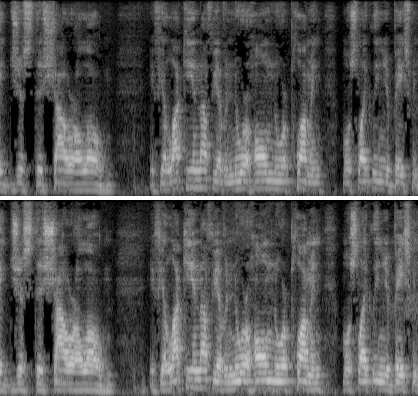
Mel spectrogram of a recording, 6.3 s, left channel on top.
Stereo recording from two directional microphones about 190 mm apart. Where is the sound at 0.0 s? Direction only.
15° left (ahead or behind).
